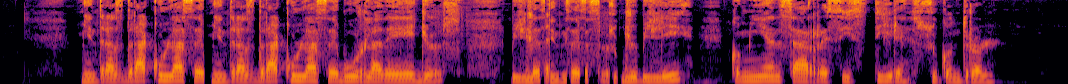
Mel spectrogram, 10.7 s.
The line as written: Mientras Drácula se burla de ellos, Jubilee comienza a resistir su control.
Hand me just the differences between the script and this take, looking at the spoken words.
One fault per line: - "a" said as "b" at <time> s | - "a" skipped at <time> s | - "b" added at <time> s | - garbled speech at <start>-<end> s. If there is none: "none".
- "mientras Drácula se" added at 2.1 s
- garbled speech at 5.1-6.2 s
